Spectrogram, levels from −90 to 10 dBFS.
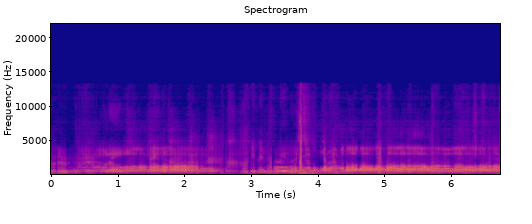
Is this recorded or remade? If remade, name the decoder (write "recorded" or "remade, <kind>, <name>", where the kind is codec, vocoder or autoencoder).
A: remade, vocoder, BigVGAN v2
